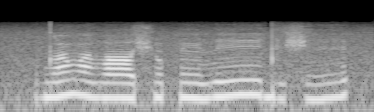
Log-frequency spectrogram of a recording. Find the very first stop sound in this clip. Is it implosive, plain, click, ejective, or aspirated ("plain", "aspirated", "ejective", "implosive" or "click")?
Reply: plain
